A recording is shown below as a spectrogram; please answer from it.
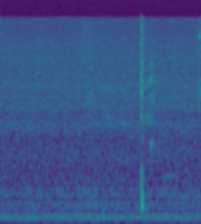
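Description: A single sharp click about a second and a half in, a plastic lid being pressed onto a small container to close it, over a steady low hum.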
